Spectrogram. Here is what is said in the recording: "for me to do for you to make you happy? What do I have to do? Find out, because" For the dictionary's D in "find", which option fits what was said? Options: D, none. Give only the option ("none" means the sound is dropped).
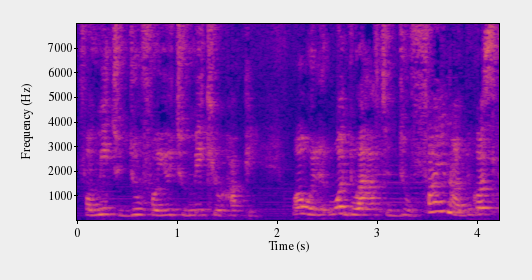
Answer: none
